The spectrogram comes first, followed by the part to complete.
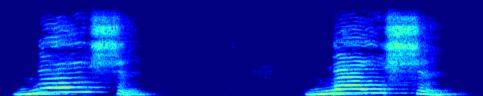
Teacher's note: look at the way i pronounce the shin we don't need the o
